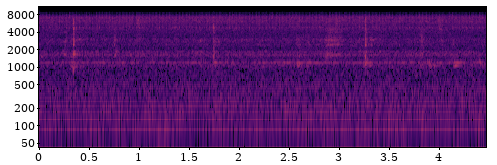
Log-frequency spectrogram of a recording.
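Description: Near silence with a few faint, sharp clicks spaced irregularly over a thin, steady faint whine.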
